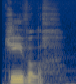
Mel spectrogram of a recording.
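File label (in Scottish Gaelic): "dìobhalach", Scottish Gaelic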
